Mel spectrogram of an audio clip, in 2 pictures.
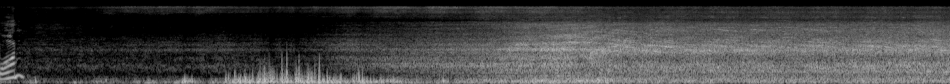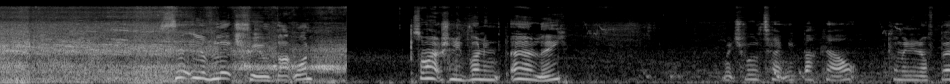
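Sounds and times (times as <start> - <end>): electric train passing at speed: 0.2 - 13.0.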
